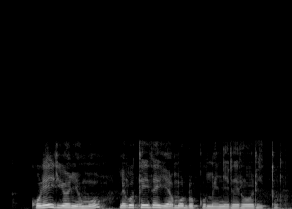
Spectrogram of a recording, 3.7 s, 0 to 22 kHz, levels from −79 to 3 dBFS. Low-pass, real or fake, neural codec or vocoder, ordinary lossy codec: 7.2 kHz; fake; codec, 16 kHz, 4 kbps, FunCodec, trained on Chinese and English, 50 frames a second; none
